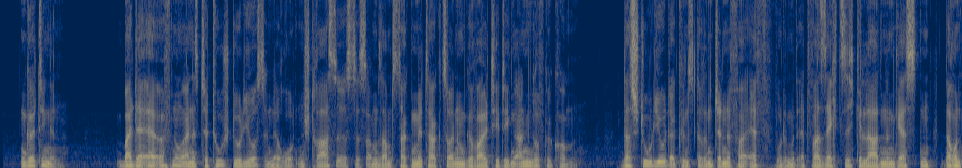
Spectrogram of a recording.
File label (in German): news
